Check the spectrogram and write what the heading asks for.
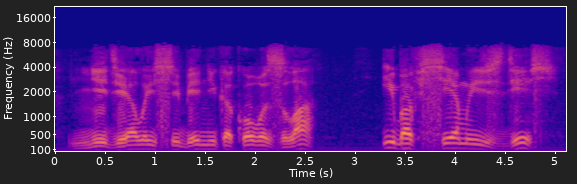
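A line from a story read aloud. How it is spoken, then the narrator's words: Loud proclamation. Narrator (Russian): Павел возгласил громким голосом, говоря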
